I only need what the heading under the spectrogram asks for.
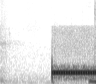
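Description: After half a second of silence, a loud, steady telephone dial tone, heard while placing a call, switches on and holds without a break, with a faint murmur of other sound creeping in just at the end.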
